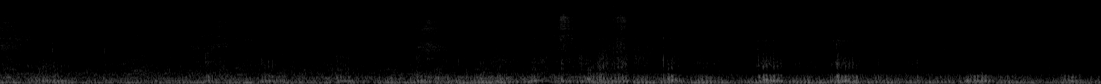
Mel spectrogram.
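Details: Large domestic cat purring while being brushed, a steady low rumble throughout, overlaid by repeated scratchy brush strokes.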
